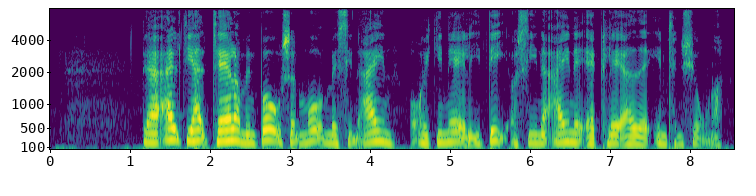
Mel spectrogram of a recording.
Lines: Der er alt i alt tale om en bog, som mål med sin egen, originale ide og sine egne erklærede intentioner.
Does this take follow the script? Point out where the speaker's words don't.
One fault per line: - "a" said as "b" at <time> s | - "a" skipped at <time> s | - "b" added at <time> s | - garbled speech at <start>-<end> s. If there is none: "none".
none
